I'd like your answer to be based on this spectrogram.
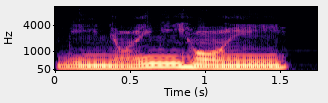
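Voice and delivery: cartoon doodle-creature character voice. Answering a question about sounding like DoodleBob: DoodleBob voice. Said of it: "sound like Doodle Bob".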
